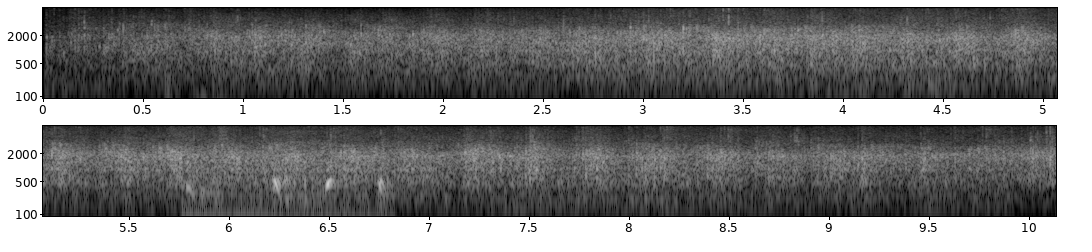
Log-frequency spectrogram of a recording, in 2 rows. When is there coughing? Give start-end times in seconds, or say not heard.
5.8-6.8.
